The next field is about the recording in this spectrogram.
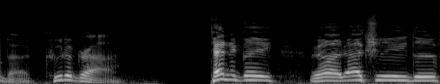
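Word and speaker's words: coup de grâce: Technically, actually, the French pronunciation is more like coup de grace or coup de grace. It's like more like a grass sound, which it sounds really fucking silly. If you ever hear them say it, it sounds like cut the grass.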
